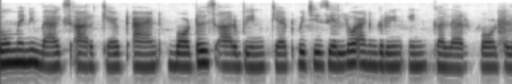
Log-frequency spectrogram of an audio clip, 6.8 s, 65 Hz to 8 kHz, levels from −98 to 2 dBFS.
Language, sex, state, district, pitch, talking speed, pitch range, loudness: English, female, Haryana, Jhajjar, 190 Hz, 165 wpm, 185-200 Hz, -17 LUFS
